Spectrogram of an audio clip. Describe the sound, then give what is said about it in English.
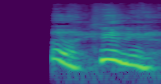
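A voiced yawn from a man: two drawn-out, moaning breaths, each sliding downward in pitch. A short dip separates them, and silence comes before. “excuse me, guys, I just yawned.”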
